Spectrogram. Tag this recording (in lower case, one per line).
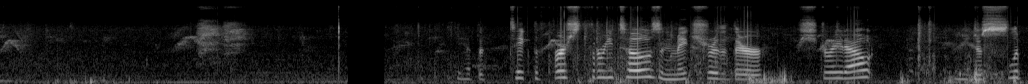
bird
speech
